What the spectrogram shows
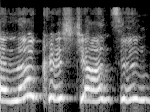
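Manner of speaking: over-the-top shouting, high-pitched and very loud.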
